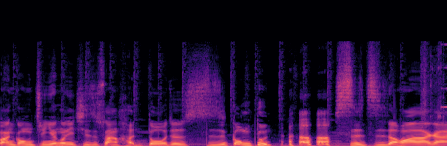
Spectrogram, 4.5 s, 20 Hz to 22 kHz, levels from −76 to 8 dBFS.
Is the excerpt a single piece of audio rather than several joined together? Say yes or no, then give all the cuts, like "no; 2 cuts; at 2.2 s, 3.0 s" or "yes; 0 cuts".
no; 1 cut; at 3.3 s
